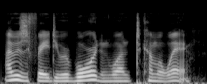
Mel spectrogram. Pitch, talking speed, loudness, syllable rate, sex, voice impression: 165 Hz, 320 wpm, -15 LUFS, 8.7 syllables/s, female, very feminine, very adult-like, very thin, tensed, powerful, slightly bright, hard, clear, fluent, slightly raspy, cool, very intellectual, very refreshing, sincere, slightly calm, slightly friendly, reassuring, very unique, elegant, wild, slightly sweet, lively, strict, intense, sharp, slightly light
